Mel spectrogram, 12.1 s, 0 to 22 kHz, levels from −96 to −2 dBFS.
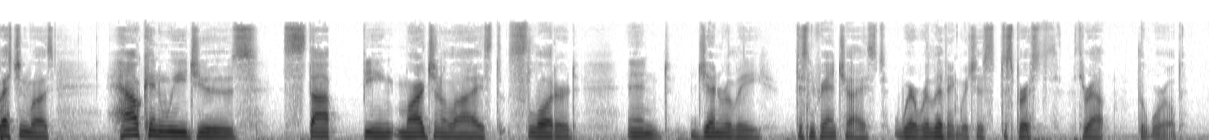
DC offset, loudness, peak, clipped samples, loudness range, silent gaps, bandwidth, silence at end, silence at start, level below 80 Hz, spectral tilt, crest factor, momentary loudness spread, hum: under 0.1%; -26 LUFS; -8 dBFS; under 0.1%; 6 LU; none; 11 kHz; 0.35 s; 0 s; -50 dBFS; -7.5 dB/octave; 18 dB; 17 LU; none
